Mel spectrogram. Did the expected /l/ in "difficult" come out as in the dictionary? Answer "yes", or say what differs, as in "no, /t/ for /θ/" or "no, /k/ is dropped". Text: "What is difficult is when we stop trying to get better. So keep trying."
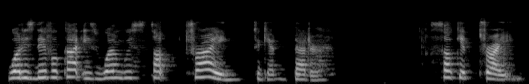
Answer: no, /l/ is dropped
